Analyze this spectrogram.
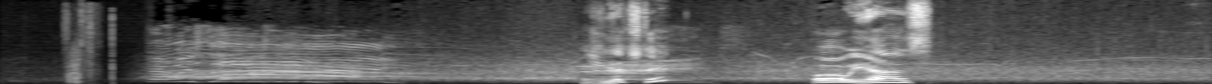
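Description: A crowd cheers loudly in a stadium.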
